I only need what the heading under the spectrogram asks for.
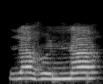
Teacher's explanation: A little bit more stress on the noon mushaddad because of the shadda.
